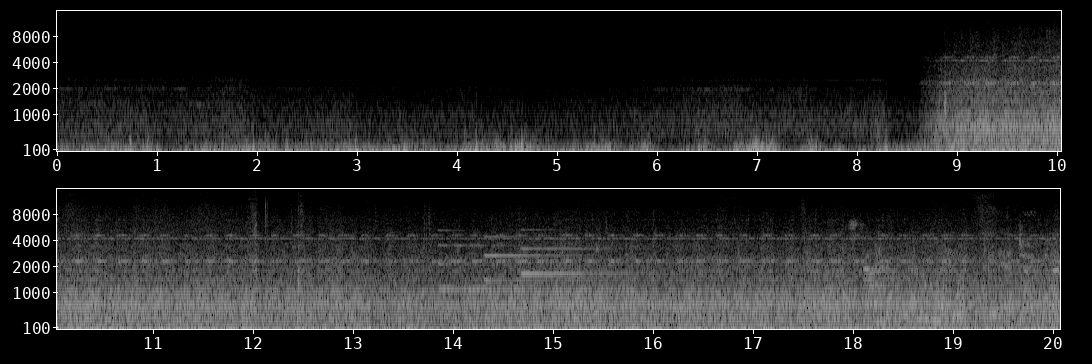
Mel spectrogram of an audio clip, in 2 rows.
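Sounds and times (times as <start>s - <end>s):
steam train running noise: 8.6s - 20.0s
high wheel squeals: 8.7s - 20.0s.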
